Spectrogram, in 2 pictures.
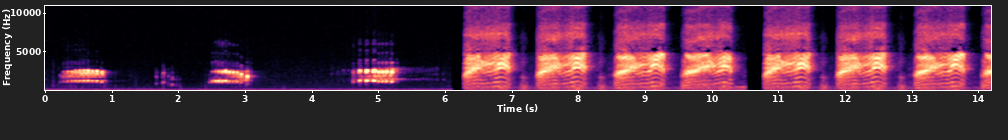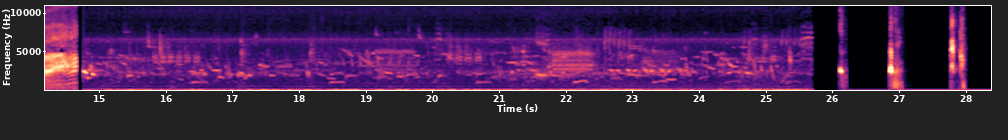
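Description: A gray squirrel giving three short calls a couple of seconds apart. Then a run of eight louder calls about a second apart, a steady faint background with small chirps, and a few sharp clicks near the end.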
